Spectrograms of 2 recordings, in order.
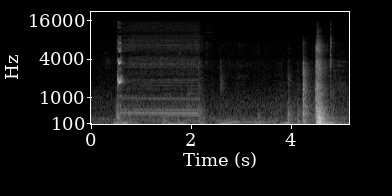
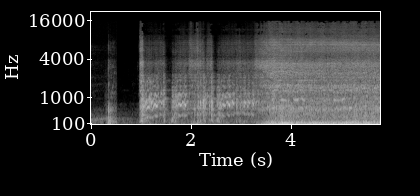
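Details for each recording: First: Ferrari with K-Jetronic injection, key on and engine off: a faint steady electric hum for about two seconds as the fuel pumps run when they shouldn't, caused by a corroded switch contact; the fix is cleaning the contacts and packing them with grease. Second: Ferrari with K-Jetronic, start after cleaning and greasing fuel metering unit contacts and reassembly: brief crank, catches cleanly, builds smooth rising rev with no stumble or misfire; normal start and rev.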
